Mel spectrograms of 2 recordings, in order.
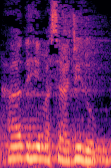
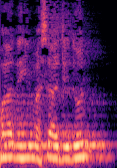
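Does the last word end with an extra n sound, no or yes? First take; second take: no; yes. First: The last word ends without an added n sound. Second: The last word ends with an added n sound. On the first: The speaker calls it right. "لا تنون" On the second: The speaker calls it wrong. "تنون أو لا تنون؟"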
